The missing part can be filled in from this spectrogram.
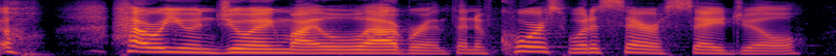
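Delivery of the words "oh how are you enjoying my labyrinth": put-on pompous villain voice, louder. Retelling a scene where Jareth greets Sarah: pompous Jareth voice. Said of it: "pompous, and he's like".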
